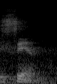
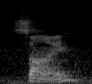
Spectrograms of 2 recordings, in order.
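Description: First: The vowel is short, like in pin. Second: The vowel is long, like in pine. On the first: The speaker calls it wrong. "But we don't say sin" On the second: The speaker calls it right. "but is pronounced sine"

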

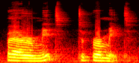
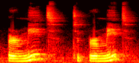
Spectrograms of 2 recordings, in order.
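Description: Both takes have the same delivery.

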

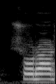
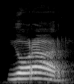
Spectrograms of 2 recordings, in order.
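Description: First: The double L sounds like 'sh'. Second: The double L sounds like 'y'.

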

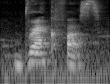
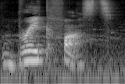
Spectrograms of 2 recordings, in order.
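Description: First: The first part sounds like 'brek'. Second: The first part sounds like 'brake'. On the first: The speaker calls it right. "but the right to pronounce this word is breakfast, ... B-R-E-K, then fast" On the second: The speaker calls it wrong. "This word is commonly pronounced breakfast"

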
